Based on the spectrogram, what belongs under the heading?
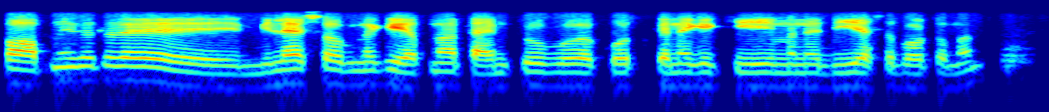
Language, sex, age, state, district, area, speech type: Assamese, male, 45-60, Assam, Dibrugarh, urban, conversation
